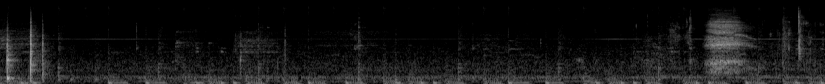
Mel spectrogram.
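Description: A couple of sharp clicks of a utensil against a ceramic plate, then faint handling. Near the end comes a short, loud breath of air as a hot bite of beef is tasted.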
